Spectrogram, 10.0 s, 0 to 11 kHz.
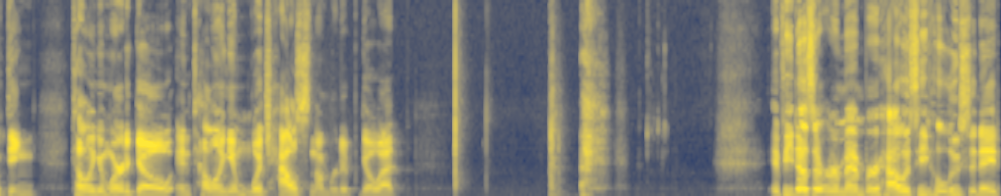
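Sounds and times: man laughing breathily: 0:05.8 - 0:06.4.

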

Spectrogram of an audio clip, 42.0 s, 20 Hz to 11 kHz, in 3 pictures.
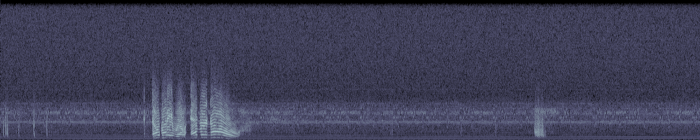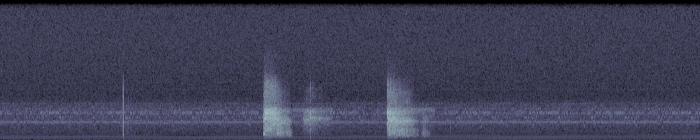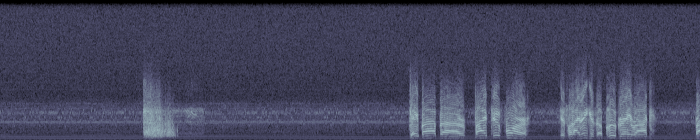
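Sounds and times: radio hum with fixed tones: 0:00.0 - 0:42.0
voice over radio link: 0:03.0 - 0:05.1, 0:10.7 - 0:11.0, 0:36.2 - 0:38.6, 0:39.2 - 0:41.2
short noise bursts: 0:10.6 - 0:11.2, 0:19.2 - 0:20.6, 0:21.7 - 0:22.8, 0:30.8 - 0:32.2.

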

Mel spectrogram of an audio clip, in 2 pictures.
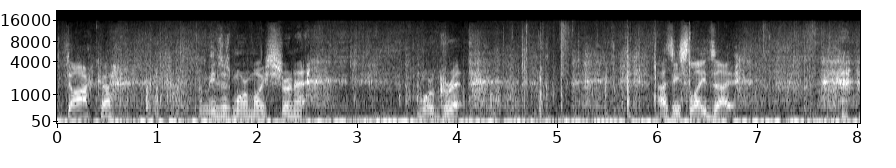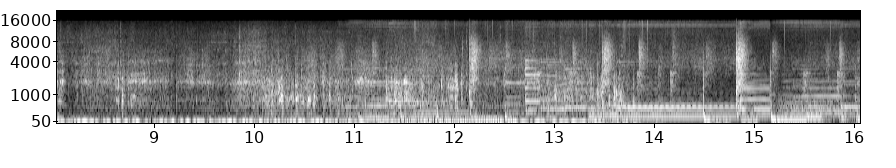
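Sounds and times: tyre and wind noise: 0:00.0 - 0:14.8
background music with bass: 0:11.0 - 0:16.0
bike knocks: 0:11.2 - 0:14.1.

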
